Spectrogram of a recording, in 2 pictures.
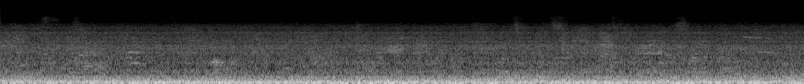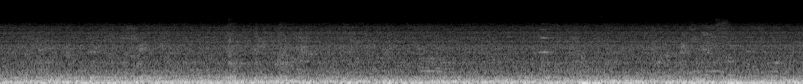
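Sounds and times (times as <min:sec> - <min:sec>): train wheels rumbling on rails: 0:00.0 - 0:16.0
faint short squeaks: 0:13.4 - 0:13.7.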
